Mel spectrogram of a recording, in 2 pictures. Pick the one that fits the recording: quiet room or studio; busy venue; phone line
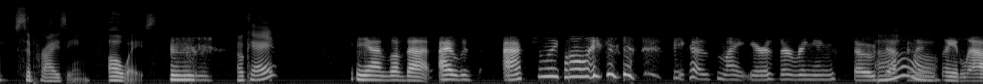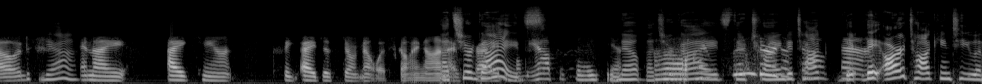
phone line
